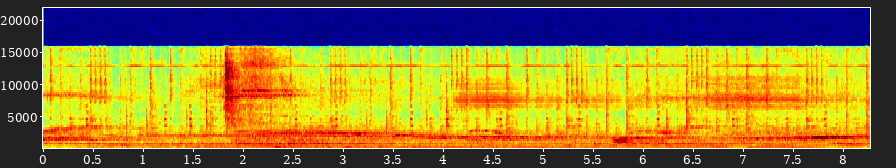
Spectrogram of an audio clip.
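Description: Tense background music: a loud, steady drone of held tones over a dense low rumble.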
